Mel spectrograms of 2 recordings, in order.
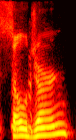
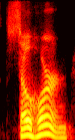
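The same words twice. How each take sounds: First: The word is pronounced with English sounds. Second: The word is pronounced with Spanish sounds. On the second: "If this is Spanish, it's"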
